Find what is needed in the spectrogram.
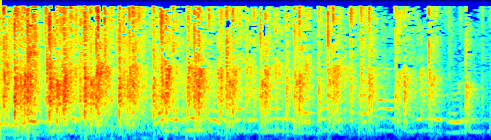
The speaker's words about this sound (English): Can you give him a hand clap of praise? Praise.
